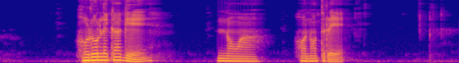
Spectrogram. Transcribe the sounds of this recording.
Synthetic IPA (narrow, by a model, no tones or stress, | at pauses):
hɔɽɔlɛkaɡɛ | nɔwa | hɔnɔt̪ɾɛ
